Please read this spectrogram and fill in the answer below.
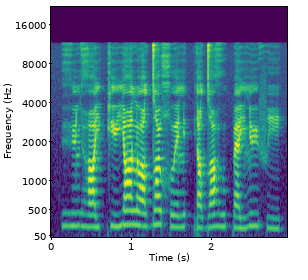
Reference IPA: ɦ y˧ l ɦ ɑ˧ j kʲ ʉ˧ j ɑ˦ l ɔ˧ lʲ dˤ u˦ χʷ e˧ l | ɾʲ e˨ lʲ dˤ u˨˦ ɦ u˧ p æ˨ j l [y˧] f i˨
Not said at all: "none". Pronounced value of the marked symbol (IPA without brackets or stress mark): y˦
